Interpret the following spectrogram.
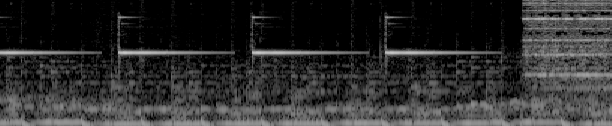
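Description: Countdown timer chimes, a high tone repeating about every second and a half over background music, then a bell-like alarm ringing from about five seconds in as the time to answer runs out.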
